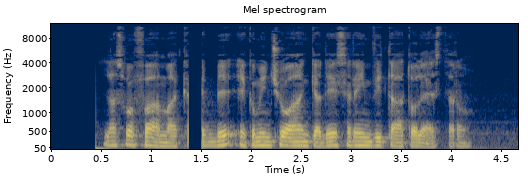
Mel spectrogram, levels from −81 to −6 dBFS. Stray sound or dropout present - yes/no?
yes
